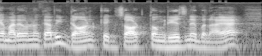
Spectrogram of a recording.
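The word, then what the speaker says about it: Quixote: Dawn کیہوٹے کو انگریزی میں لکھتے تھے ڈان ککزاٹ, اس کا تلفظ ڈان ککزاٹ ہوا کرتا تھا.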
